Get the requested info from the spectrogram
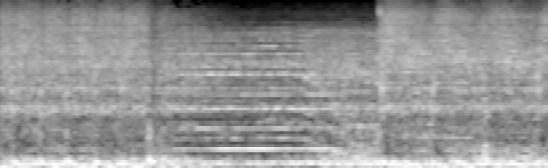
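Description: Heavy metal band playing live on stage: drum kit, distorted electric guitars and bass. About a second and a half in, the low drums drop away under a single held note, and the full band comes back in with a crash just before three seconds.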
